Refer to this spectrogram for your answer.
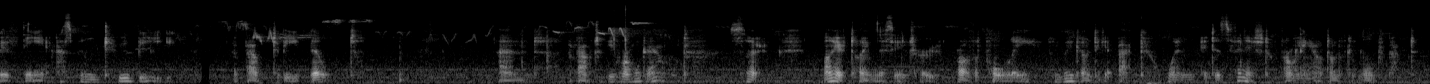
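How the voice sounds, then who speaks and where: A man speaks quietly at a moderate pace with long, frequent pauses. Noticeable background noise is present. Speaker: gaming video host. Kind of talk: casual gameplay commentary.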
